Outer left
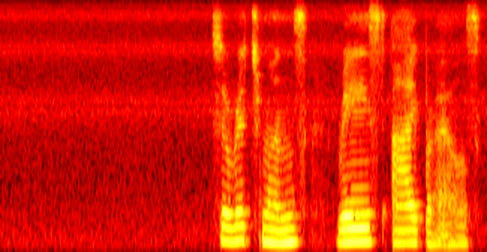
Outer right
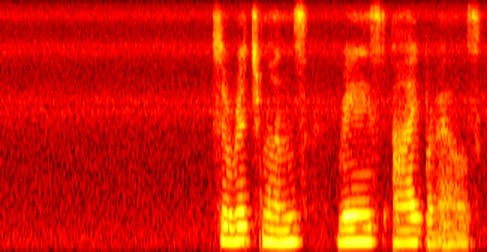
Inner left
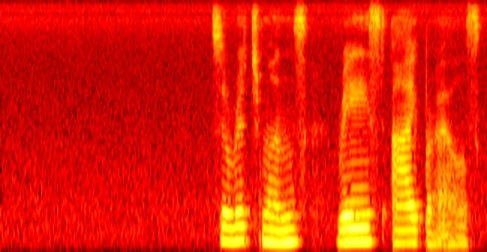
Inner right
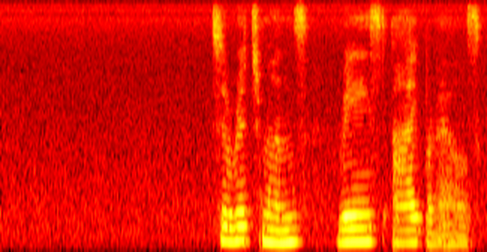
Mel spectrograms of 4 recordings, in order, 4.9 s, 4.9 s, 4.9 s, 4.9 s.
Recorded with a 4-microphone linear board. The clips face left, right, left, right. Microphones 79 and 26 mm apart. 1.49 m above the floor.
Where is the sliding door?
No sliding door in this recording.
